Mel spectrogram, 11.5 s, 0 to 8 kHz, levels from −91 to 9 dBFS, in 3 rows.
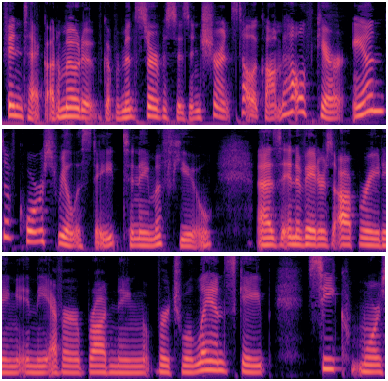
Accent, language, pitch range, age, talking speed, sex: American, English, 165-215 Hz, 30-49, 135 wpm, female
